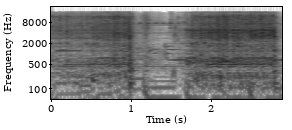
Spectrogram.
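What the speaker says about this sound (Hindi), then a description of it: "ऊपर नीचे दोनों तरफ सिलाई कर लेंगे।" Sewing machine stitching fabric for a dhol carrying bag, a loud rapid mechanical whirr of needle strokes running continuously with a brief pause and restart in the middle.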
